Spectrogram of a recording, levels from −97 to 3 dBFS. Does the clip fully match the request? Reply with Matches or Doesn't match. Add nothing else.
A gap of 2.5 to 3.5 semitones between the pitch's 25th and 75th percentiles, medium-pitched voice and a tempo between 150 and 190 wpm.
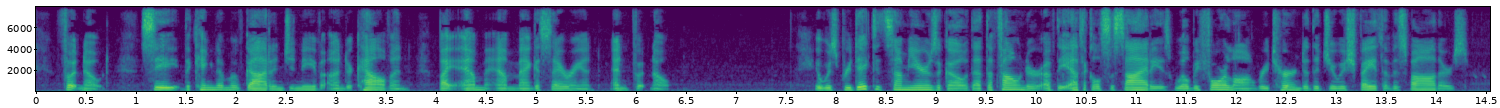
Matches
